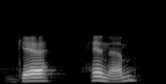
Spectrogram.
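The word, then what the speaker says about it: Gehinnom (גיא הינום): In Hebrew, it would be pronounced Gehinnom. That's Valley of Hinnom. In Greek, it's run together and it becomes the word Gehenna,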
